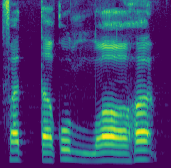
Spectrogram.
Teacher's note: لام لفظ اللہ پر کر کے پڑھیں گے کیونکہ اس سے پہلے جو لفظ قاف ہے اس کے اوپر پیش ہے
